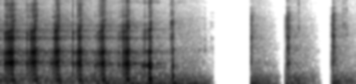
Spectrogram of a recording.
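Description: A man laughing hard in a rapid run of short voiced pulses that cuts off abruptly about a second in. A couple of short gasping breaths follow near the end.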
